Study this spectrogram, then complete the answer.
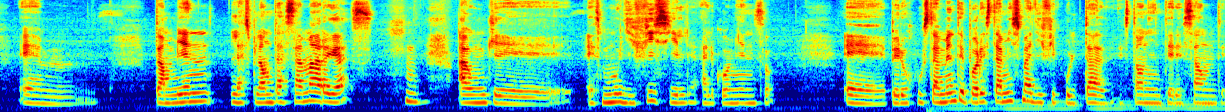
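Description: A woman speaks very slowly in a medium pitch, her somewhat breathy voice keeping a fairly even intonation over a very clean recording with a silent background. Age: 30s. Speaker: herbalist. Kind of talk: casual chat. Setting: at home.

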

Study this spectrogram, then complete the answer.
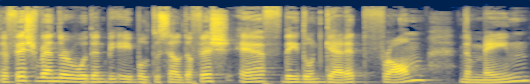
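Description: On a very clean recording with a silent background, a man speaks with a Filipino accent. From Philippines. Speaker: nurse and personal finance blogger. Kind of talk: solo podcast talk about personal finance. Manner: halting, with fillers and some stuttering.

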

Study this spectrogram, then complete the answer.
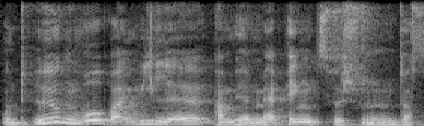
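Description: With noticeable background noise behind him, a man at medium pitch speaks with very wide pitch swings. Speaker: data science team lead. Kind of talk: podcast interview. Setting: video call.

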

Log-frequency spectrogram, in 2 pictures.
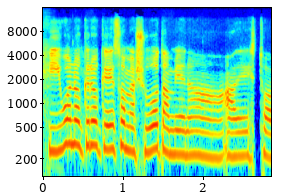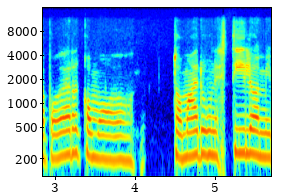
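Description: She has a plain, everyday voice with ordinary pitch variation. Her pace is fairly slow. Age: 30s. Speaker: nutritionist. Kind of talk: interview conversation.

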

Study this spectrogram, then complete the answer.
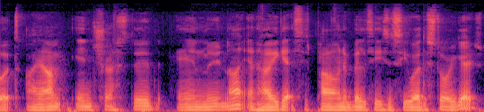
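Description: A man with an English accent, a dark, mellow tone and a fairly quick pace. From England. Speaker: podcast host, TV reviewer. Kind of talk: solo review monologue. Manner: hesitant, many fillers.

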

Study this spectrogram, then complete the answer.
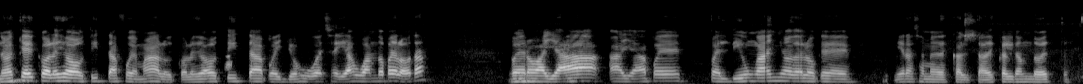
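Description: A plain, everyday voice from a man with a fairly high pitch, moderate pace and fairly even intonation, dry and close with no echo over a quiet background. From Puerto Rico, Juncos. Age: 20s. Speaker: urban music artist. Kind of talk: casual interview chat.

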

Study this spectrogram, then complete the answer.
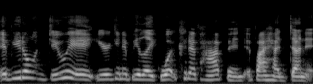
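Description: Speaking at a very fast pace with ordinary pitch variation, a woman talks in a Spanish accent. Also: dry, close sound with no echo. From Monterrey, Mexico; raised in San Antonio from age nine. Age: 20s. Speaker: model. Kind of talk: casual chat.

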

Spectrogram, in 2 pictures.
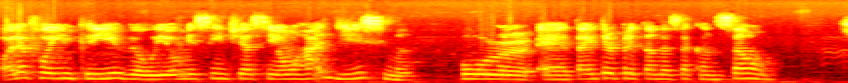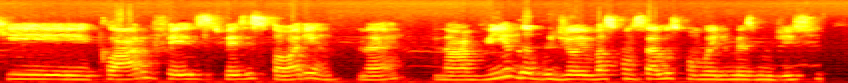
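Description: Over music in the background and audible room echo, a woman talks at a fairly slow pace and medium pitch, with fairly even intonation and very even loudness. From São Paulo state interior, Brazil. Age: 20s. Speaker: gospel singer. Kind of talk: interview.

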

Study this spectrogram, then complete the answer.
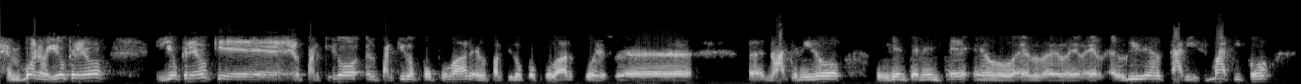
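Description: His loudness stays very even. The man speaks at medium pitch. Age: 50s. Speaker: politician. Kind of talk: interview. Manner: halting.

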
